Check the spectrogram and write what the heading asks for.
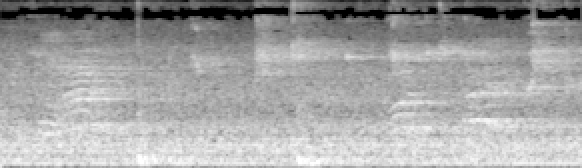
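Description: Volleyball rally in a large gym hall: the ball is struck sharply about one second in and again a little after two seconds. Sneaker squeaks on the hardwood floor and players' voices carry through the hall.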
